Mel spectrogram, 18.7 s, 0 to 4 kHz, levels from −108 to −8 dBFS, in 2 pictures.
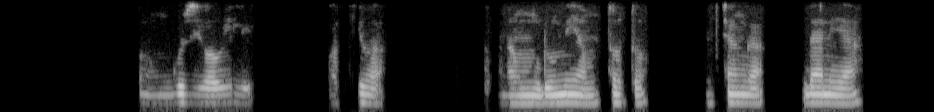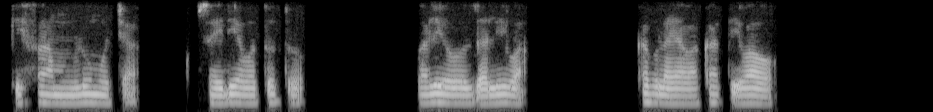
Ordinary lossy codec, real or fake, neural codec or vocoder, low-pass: Opus, 32 kbps; real; none; 3.6 kHz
